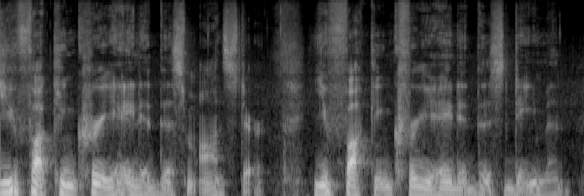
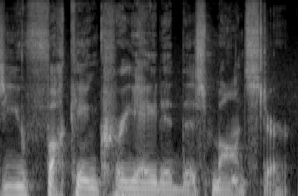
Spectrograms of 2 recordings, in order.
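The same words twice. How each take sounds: First: A touch more raw, rising at the ends; mild mock outcry at his family; emotional inner scream. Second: Said in the usual way. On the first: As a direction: let the pain push the quote upward. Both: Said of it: "Sorry, I'm getting a little emotional".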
